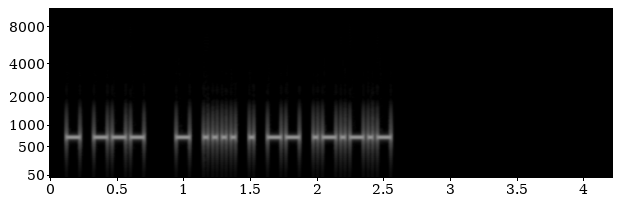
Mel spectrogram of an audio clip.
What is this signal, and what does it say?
Morse code, heard as a keyed tone, about 34 wpm, 700 Hz. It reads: TO THEM.
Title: Sentences from Top 1200 Words 35wpm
